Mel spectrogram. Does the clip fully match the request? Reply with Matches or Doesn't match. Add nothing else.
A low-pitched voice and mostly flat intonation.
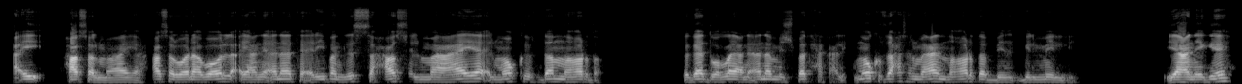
Matches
